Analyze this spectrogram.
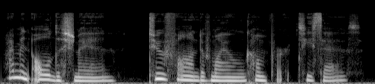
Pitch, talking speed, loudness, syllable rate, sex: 195 Hz, 210 wpm, -16 LUFS, 4.7 syllables/s, female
